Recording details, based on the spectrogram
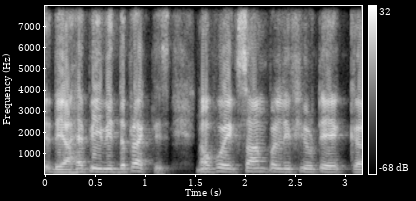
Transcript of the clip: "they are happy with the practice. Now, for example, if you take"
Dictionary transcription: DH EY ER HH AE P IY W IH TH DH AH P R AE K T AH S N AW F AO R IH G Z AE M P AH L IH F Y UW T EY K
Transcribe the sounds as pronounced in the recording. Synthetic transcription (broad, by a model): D EY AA HH AE P IY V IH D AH P R AE K T AH S N AW F AO R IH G S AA M P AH L IH F Y UW T EY K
